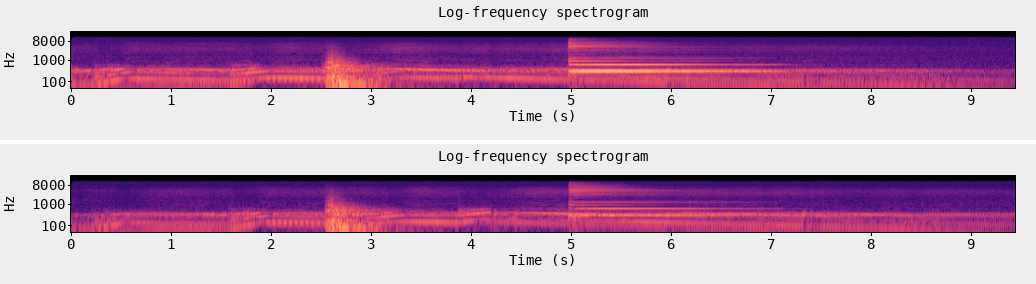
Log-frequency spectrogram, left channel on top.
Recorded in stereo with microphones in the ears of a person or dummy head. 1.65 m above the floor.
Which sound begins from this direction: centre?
Knocking, at 2.5 s.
